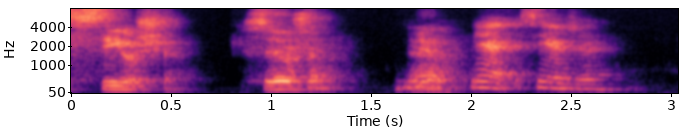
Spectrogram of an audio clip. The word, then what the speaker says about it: Saoirse: They were closer to saying Skavorsky than they were the actual name. It's- something mental. It's Saoirse.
